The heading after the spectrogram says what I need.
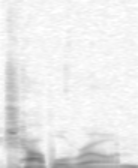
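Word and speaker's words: Chappell Roan: pronounce it believe the I believe Chapel rone is the Like official but all my friends were saying Chappelle for so long and I was like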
